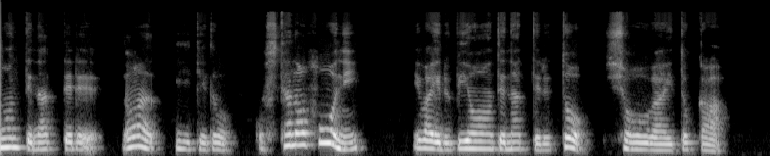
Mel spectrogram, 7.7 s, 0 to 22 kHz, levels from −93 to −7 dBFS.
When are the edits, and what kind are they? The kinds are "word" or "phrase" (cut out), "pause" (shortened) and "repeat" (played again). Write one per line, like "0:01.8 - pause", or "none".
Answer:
0:01.6 - pause
0:02.5 - pause
0:06.0 - pause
